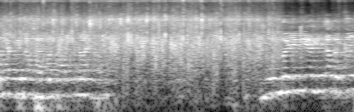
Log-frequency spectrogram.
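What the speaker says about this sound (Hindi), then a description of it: "ताली जोरदार वाली बजा लीजिए" Loud, sustained applause from a seminar audience at a polytechnic college, with a voice talking over the clapping throughout.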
